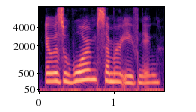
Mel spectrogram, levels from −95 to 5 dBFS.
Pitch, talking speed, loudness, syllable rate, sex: 240 Hz, 215 wpm, -15 LUFS, 6.0 syllables/s, female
